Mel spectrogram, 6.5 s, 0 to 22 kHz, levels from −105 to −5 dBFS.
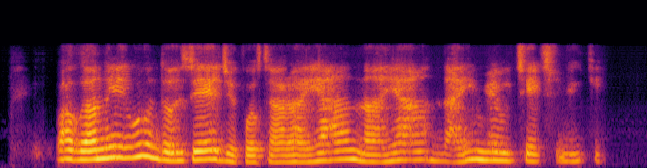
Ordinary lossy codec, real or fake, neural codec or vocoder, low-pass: none; fake; codec, 16 kHz in and 24 kHz out, 0.8 kbps, FocalCodec, streaming, 65536 codes; 7.2 kHz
